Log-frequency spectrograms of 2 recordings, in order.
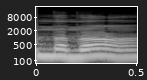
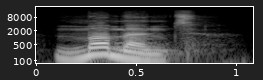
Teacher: C'est mo. On allonge le O. Et ment. Moment.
